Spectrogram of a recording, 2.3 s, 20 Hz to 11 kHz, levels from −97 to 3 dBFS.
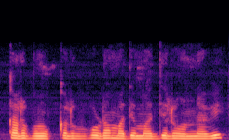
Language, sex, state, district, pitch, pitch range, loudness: Telugu, male, Telangana, Komaram Bheem, 195 Hz, 185-200 Hz, -17 LUFS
